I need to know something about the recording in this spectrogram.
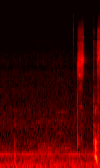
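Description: Quiet room tone with a faint steady hum; about one and a half seconds in comes a short breathy hiss, and a woman's voice starts right at the end.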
